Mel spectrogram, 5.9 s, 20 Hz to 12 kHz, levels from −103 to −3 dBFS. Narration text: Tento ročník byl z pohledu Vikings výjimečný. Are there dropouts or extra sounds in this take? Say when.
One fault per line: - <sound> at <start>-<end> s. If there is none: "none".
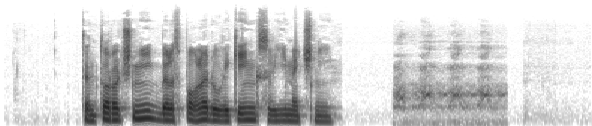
- bark at 3.9-5.1 s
